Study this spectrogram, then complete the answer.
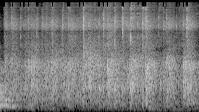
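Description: Audience clapping during a Marathi kirtan, a steady dense patter of many hands applauding together at moderate loudness, continuous without pause.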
